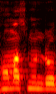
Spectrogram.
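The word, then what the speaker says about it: Thomas Munro: टॉमस मुनरो लिखा है इसमें, कुछ लोग थॉमस मुनरो भी बोलते हैं इसको, क्योंकि अंतर आ जाता है इंग्लिश का थोड़ा प्रोनाउंसिएशन से हिंदी में बदलने में।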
